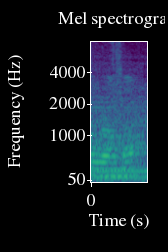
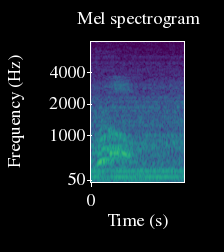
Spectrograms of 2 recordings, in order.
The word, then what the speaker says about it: Rome: Definitely a Roma. It's, Alright. it's Rome. I thought it was Rome. Oh, How do you pronounce it? It's just spelled like Rome, like the city.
